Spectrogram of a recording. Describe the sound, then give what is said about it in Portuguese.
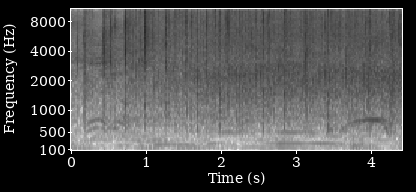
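A crowd applauds steadily, dense clapping filling the whole stretch with sharp individual claps at the start, while a voice and sustained tones sound underneath. “Se vai aplaudir, aplaude bastante.”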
